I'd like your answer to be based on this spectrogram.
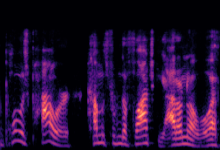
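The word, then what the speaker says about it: flaczki: I have an Polish soup called flotchki. Is that how you pronounce it correctly? – Flotchki? Oh, yeah. Flotchki. That means intestine.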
